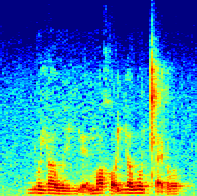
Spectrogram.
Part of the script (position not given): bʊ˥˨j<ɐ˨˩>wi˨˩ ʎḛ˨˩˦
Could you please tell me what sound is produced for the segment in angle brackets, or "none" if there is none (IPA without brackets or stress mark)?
ɐ˥˨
